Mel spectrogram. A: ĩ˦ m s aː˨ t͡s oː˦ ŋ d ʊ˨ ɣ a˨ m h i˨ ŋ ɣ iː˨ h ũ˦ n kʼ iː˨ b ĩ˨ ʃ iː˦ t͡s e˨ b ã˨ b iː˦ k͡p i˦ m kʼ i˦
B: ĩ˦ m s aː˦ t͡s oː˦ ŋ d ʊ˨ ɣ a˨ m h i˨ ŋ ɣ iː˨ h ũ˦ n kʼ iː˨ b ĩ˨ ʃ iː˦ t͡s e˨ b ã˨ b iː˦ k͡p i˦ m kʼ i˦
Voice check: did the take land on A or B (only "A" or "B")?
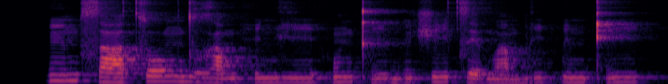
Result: A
